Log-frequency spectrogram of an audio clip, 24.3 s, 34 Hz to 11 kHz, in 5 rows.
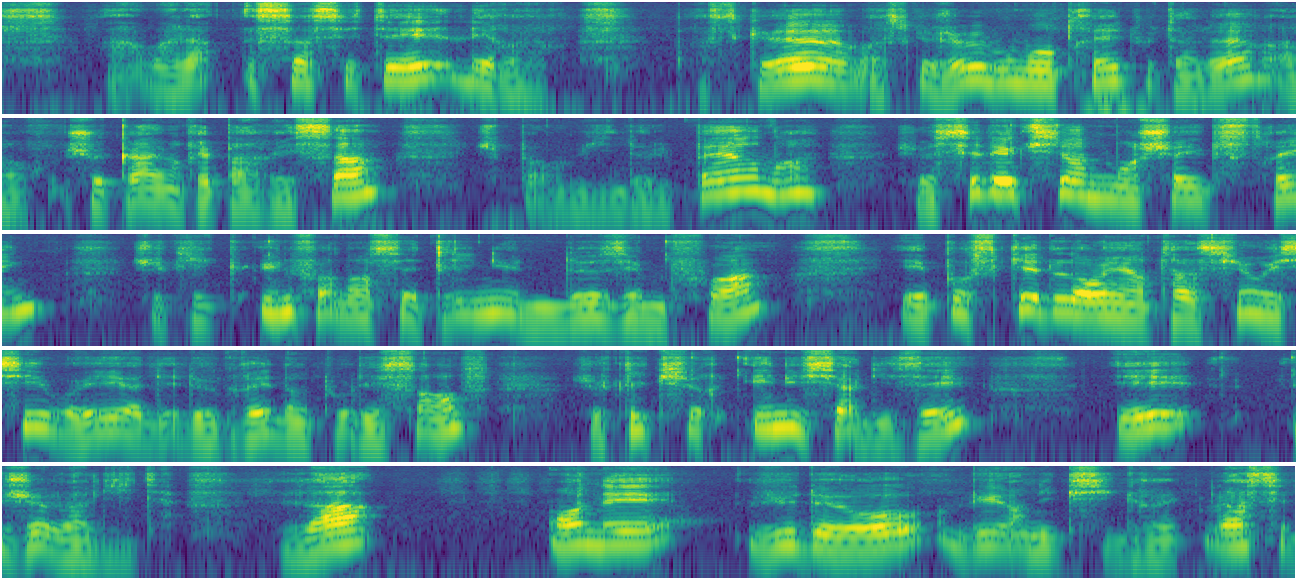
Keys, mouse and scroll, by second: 8.6 click, 10.5 click, 12.0 click, 17.1 click, 19.1 click.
